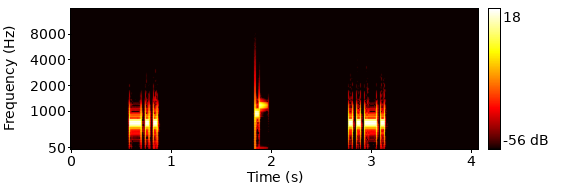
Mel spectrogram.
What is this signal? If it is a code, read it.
Morse code, heard as a keyed tone, about 30 wpm, 700 Hz. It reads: D F
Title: Single Character (Letter:Number:Punctuation:Prosign) 30wpm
